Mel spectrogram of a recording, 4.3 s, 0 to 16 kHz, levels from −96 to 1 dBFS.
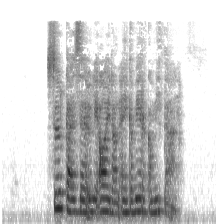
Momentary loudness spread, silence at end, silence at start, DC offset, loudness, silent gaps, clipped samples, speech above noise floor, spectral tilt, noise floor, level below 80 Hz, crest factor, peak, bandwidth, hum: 14 LU; 0.75 s; 0.95 s; under 0.1%; -21 LUFS; none; under 0.1%; 46 dB; -5 dB/octave; -67 dBFS; -58 dBFS; 16 dB; -6 dBFS; 11.5 kHz; none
